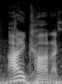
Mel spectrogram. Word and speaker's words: Ikana: as well is that some people pronounce the Ikana Canyon as Icona Canyon. And there's interesting wordplay with that because it could sound like the word iconoclast, which defines as a person who destroys religious beliefs or images.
